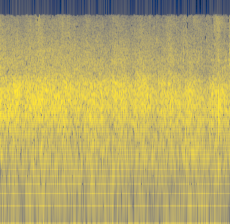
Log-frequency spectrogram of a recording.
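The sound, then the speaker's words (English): A crowd claps steadily for about three seconds as two girls arrive, a dense, even wash of applause that holds at a constant loudness with no speech over it. “Let's give them a big cheer as they come in.”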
